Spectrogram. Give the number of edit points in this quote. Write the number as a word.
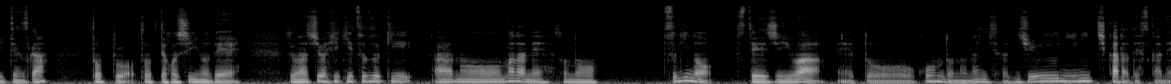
zero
